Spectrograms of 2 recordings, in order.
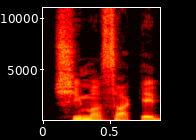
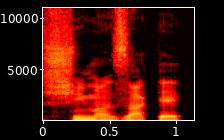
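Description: First: The second part begins with an s sound. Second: The second part begins with a z sound. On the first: "the S changes to a Z when it's connected speech" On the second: "the S changes to a Z when it's connected speech"

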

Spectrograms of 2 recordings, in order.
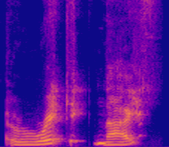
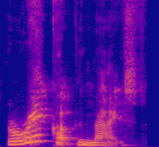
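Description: First: The o is not said as a Spanish o. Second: The o is said as a full Spanish o. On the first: The speaker calls it right. "the correct pronunciation was recognized" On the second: The speaker calls it wrong. "the O, I pronounced recognized"

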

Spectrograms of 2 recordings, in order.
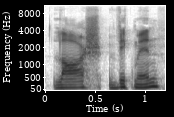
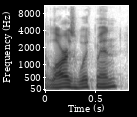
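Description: First: It is said with the local foreign accent. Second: It is said with a Midwestern American accent.

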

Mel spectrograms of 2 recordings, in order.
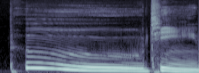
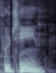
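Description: First: The stress is on the first syllable. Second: The stress is on the second syllable. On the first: "my brother really emphasizes the poo in poutine, as in" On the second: "I say poutine. ... So what am I emphasizing on? The teen"

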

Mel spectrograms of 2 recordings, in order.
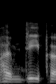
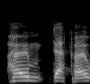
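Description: First: It is said with an American pronunciation. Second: It is said with a British pronunciation.

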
